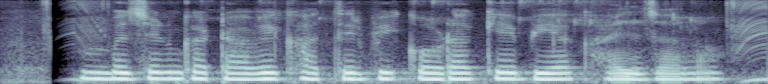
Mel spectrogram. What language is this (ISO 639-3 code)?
bho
